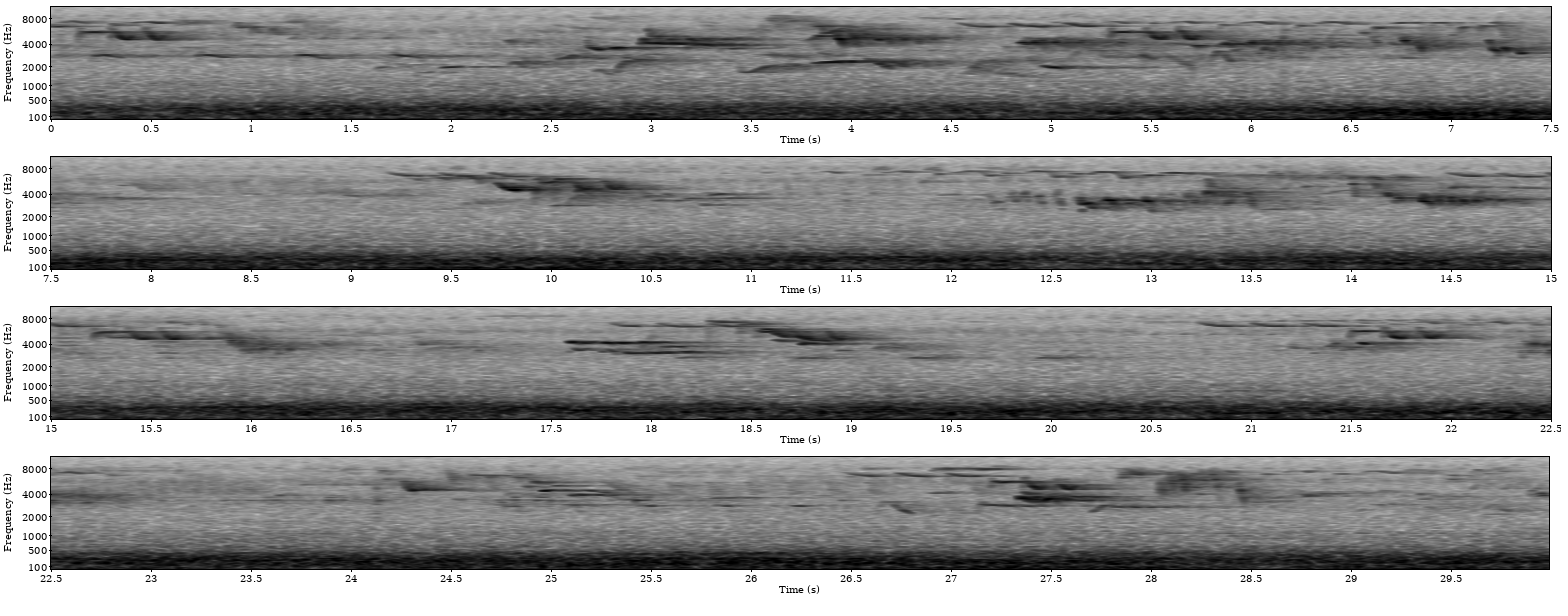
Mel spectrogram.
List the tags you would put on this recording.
Soundscapes > Nature
natural-soundscape
nature
phenological-recording
weather-data
modified-soundscape
sound-installation
data-to-sound
soundscape
raspberry-pi
field-recording
alice-holt-forest
Dendrophone
artistic-intervention

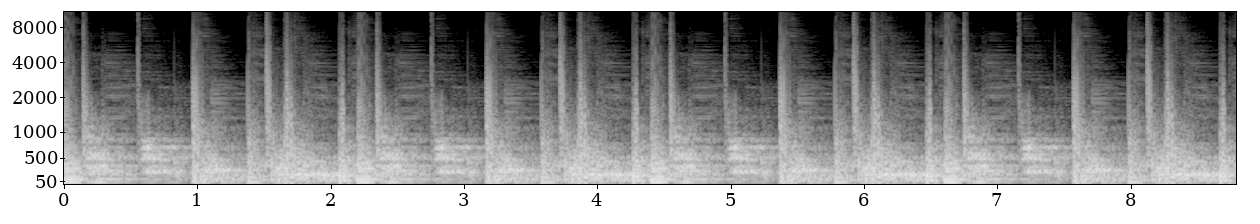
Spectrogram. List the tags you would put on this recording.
Instrument samples > Percussion
Soundtrack
Industrial
Loopable
Drum
Weird
Samples
Loop
Dark
Packs
Ambient
Alien
Underground

